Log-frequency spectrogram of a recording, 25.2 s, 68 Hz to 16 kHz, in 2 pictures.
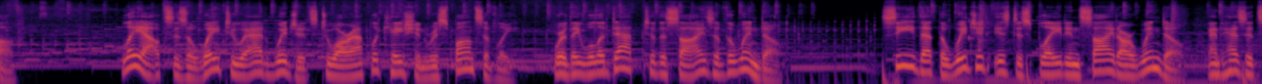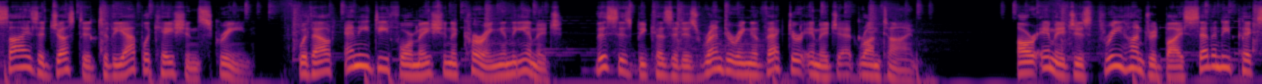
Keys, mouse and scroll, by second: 1.3-5.7 typing, 3.7 click, 5.9 click, 6.2 Return, 6.7 click, 7.0-9.0 typing, 7.1 click, 9.2 click, 9.6 ctrl+F5, 11.9-25.0 drag, 25.0-25.2 typing.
